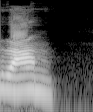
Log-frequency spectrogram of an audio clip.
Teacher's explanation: जब राम कहते हैं तो म वो हलंत हो जाता है वस्तुतः। म हम लिखते हैं अ के साथ, लेकिन बोलते हैं राम और लिखते हैं राम।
